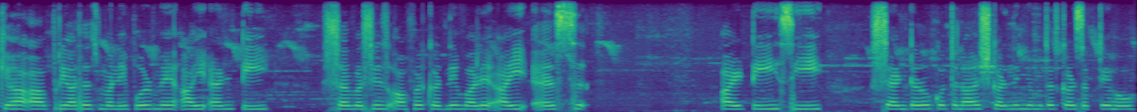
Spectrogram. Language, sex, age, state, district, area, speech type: Urdu, female, 18-30, Uttar Pradesh, Ghaziabad, urban, read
